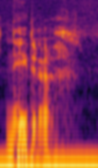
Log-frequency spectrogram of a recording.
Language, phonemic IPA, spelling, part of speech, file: Dutch, /ˈneː.də.rəx/, nederig, adjective, Nl-nederig.ogg
- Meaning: humble, with humility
